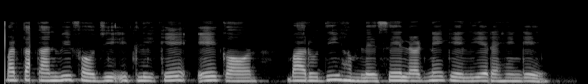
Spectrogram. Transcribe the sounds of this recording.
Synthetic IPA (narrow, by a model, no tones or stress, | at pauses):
bɐɾt̪ət̪aːnwifɔːd͡ʒiʔɪʈlikeːkɔːɾ | baːɾuːd̪iɦɐmleselɐɽnekelieɾɐɦẽːŋɡeː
